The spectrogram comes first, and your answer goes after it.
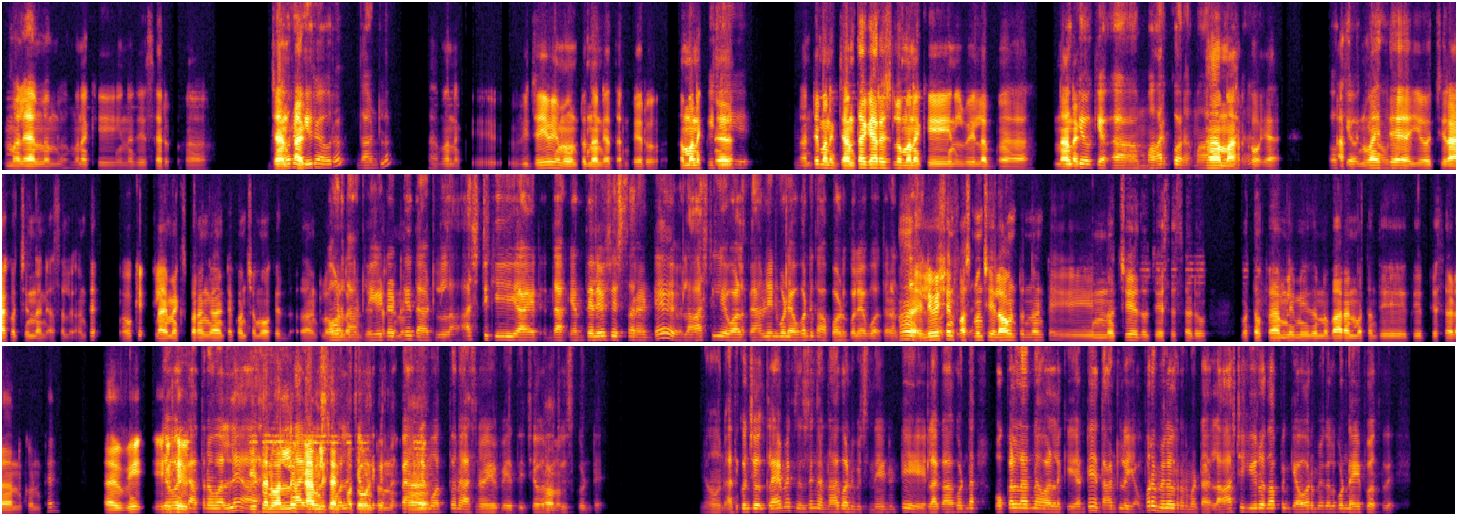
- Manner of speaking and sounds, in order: in English: "క్లైమాక్స్"; in English: "లాస్ట్‌కి"; in English: "లాస్ట్‌కి"; in English: "ఫ్యామిలీ‌నీ"; in English: "ఎలివేషన్ ఫస్ట్"; horn; in English: "ఫ్యామిలీ"; giggle; in English: "రిలేషన్"; in English: "ఫ్యామిలీ"; in English: "ఫ్యామిలీ"; in English: "క్లైమాక్స్"; in English: "లాస్ట్‌కి హీరో"
- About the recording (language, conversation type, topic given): Telugu, podcast, సినిమాకు ఏ రకమైన ముగింపు ఉంటే బాగుంటుందని మీకు అనిపిస్తుంది?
